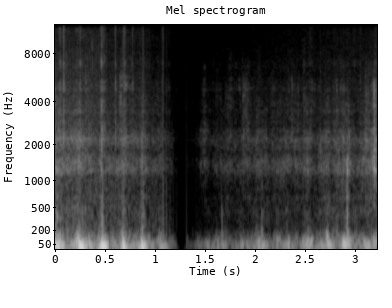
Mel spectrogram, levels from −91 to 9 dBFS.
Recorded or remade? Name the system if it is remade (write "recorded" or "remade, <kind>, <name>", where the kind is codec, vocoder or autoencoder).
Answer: recorded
